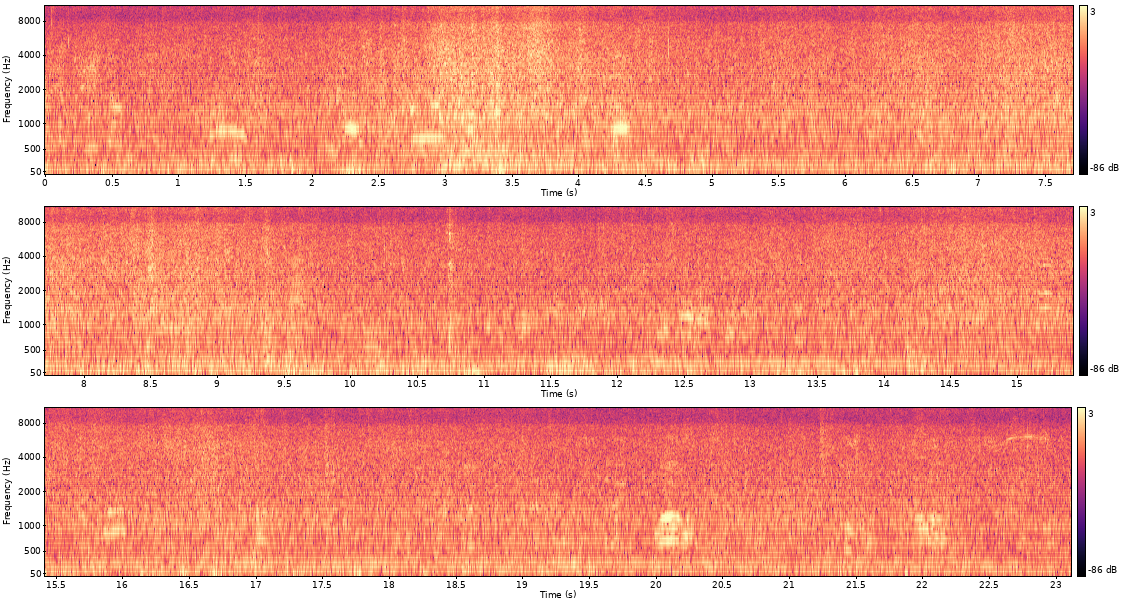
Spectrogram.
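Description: Wind blows across the shore.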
